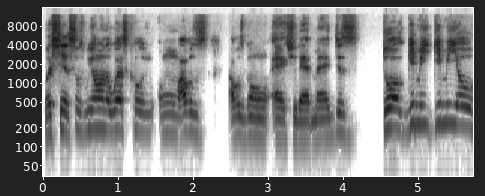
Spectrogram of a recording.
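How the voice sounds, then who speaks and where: A man speaks with a Louisiana accent at a moderate pace. His high pitch carries a dark, mellow tone with ordinary pitch variation. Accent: Louisiana accent, noticeable. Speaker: podcast host. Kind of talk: casual interview chat.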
